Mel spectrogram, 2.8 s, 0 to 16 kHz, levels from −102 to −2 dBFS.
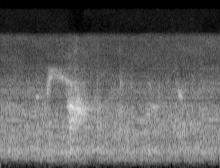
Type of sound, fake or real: fake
